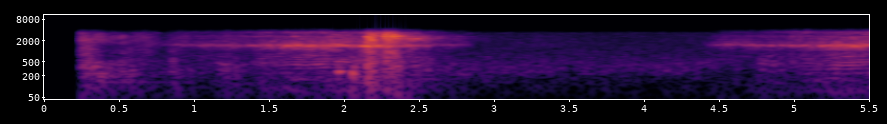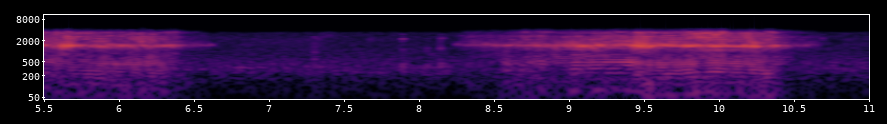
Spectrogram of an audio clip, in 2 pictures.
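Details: Snoring: three long, rough, rattling snores, each a few seconds long, with quiet pauses between them, in a quiet room.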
